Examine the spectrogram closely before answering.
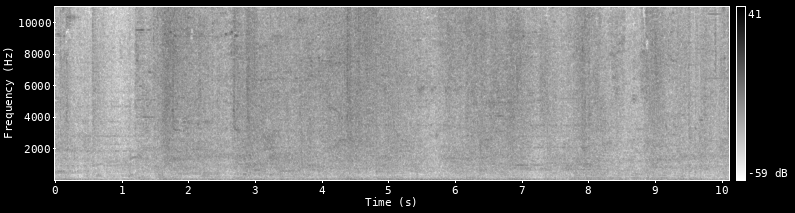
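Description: Video game battle sound effects clash and burst rapidly.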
